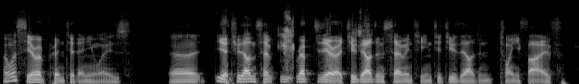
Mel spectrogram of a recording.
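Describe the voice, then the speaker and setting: A man hosting a casual stream chat who talks quickly and eagerly. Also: deep voice, lively intonation, fairly bright tone, slight background noise. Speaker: stream host. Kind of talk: casual chat about a card game.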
